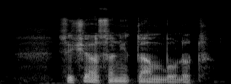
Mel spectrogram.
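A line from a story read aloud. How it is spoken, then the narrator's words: Low voice. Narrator (Russian): вполголоса сказал Керимов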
